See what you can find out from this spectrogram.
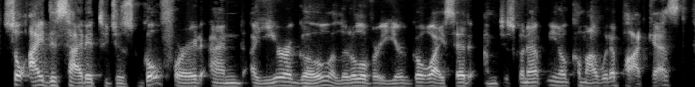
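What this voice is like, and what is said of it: Non-native English accent. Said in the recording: “English is not my native language ... my accent”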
